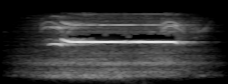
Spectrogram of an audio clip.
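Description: A Chinese monal gives one long, steady, high whistle lasting about a second and a half, with a tiny hitch midway, against a quiet background.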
